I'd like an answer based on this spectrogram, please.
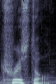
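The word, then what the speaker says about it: Krxstxl: Confused, the name is pronounced Crystal.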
